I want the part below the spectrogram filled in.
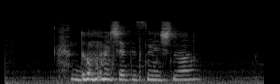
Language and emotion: Russian, positive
